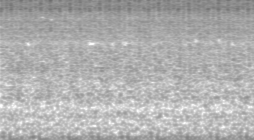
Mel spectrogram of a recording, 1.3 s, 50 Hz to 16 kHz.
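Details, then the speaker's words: 1994-1999 Nissan Maxima at idle: low idle with a slightly lumpy, uneven beat under a steady hum, running a little funny; misfire traced to a failing ignition coil pack, one of six (three in back, three underneath). "Okay guys, what we're doing, you can hear it running a little funny. Hope you can hear it anyway. So what we're doing is checking the coil pack."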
